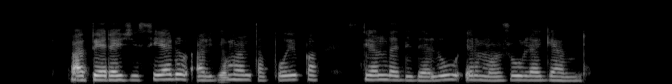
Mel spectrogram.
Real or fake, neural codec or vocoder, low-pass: fake; codec, 16 kHz, 4 kbps, FreqCodec, smaller model; 7.2 kHz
